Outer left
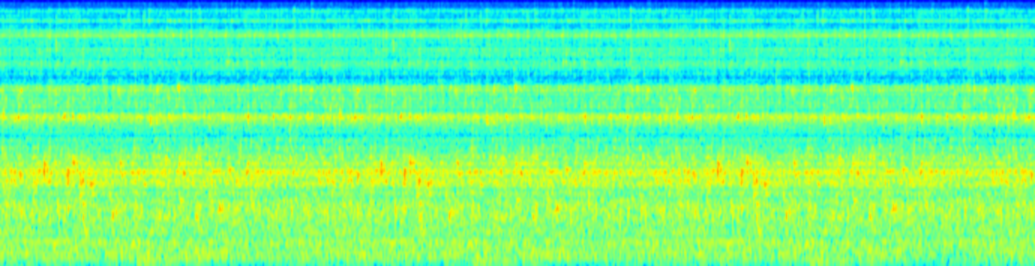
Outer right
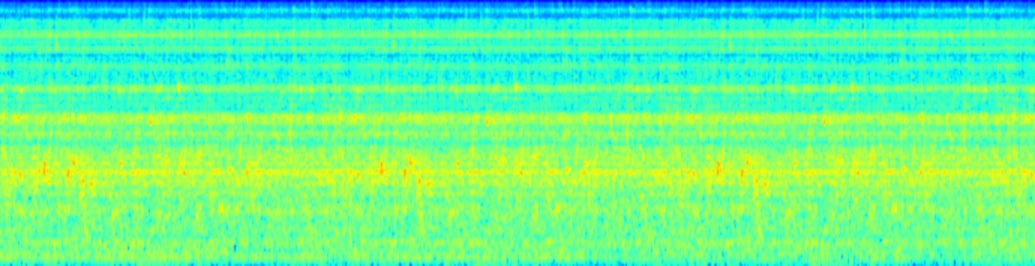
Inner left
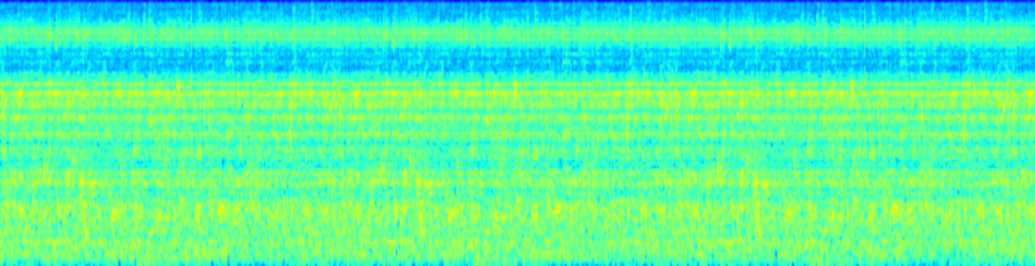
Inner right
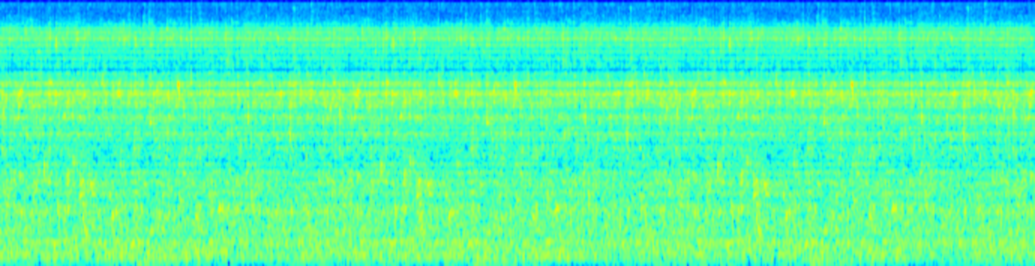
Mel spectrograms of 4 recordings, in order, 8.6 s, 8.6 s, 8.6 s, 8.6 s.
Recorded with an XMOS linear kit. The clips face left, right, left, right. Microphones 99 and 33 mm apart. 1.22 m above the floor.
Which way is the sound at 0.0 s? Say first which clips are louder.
Outer left 2 dB, inner left 2 dB; 10° left (ahead or behind).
